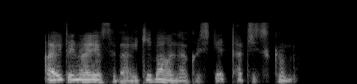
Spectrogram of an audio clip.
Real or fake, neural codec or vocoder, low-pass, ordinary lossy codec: fake; codec, 16 kHz, 1 kbps, FreqCodec, smaller model; 7.2 kHz; MP3, 48 kbps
